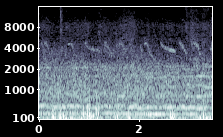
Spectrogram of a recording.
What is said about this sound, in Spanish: Sounds like a, sounds like trumpet noises. Damn.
